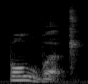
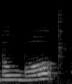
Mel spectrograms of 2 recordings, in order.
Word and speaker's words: bulwark: work okay so bulwark bull book what things can you hear me uh yes yes not ball walk ball work ah yeah I remember all the work does it it's got the schwa you know your favorite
